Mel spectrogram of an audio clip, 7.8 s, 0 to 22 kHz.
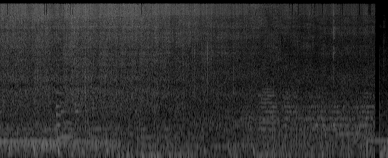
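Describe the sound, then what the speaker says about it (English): Sausages sizzle steadily on a barbecue plate fitted beneath the cooktop of an 80 Series touring setup, a dense, continuous crackling hiss that stays loud and close throughout, with faint music or voice in the background. "Tonight, sausages on the barbecue plate."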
